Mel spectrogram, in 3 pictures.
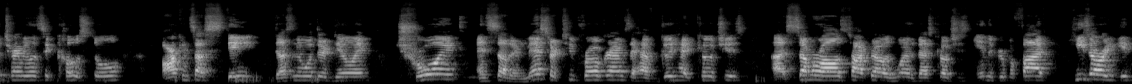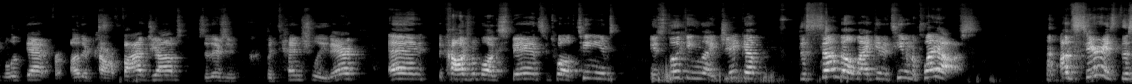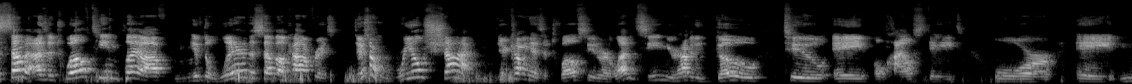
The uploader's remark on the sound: Back together again (in person). Hey, wtf is wrong with the audio. We spent some money on new mics, still figuring out how to use them.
